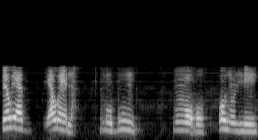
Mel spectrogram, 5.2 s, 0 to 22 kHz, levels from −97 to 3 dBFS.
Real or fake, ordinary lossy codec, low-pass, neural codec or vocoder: fake; none; 3.6 kHz; codec, 24 kHz, 1 kbps, SNAC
